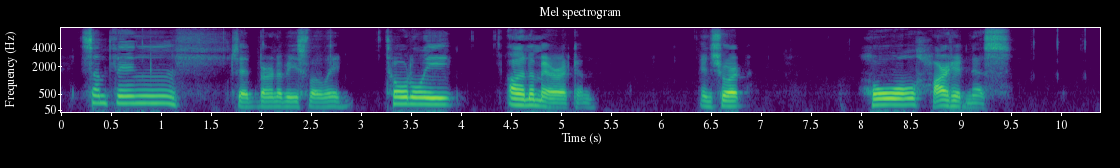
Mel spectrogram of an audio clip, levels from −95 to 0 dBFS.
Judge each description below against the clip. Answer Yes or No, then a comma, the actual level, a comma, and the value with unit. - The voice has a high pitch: No, medium, 170 Hz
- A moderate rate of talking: No, slow, 65 wpm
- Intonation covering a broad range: Yes, wide, 6.7 semitones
